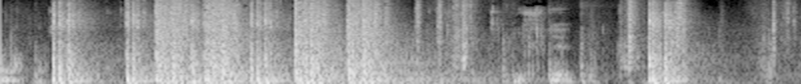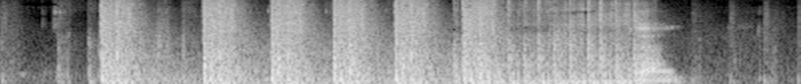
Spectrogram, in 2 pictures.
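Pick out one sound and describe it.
Rapid gunfire bursts loudly in short volleys.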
